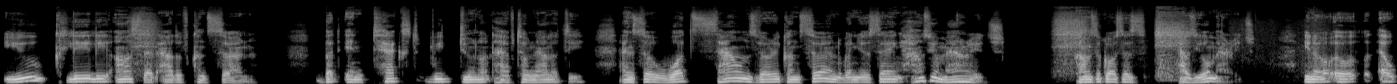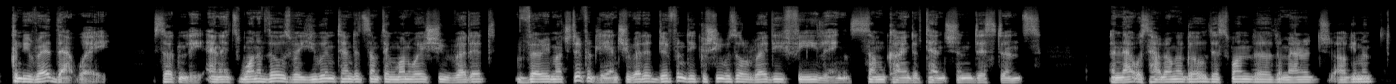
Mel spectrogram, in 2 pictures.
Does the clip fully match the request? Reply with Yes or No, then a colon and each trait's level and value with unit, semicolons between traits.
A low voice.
Yes: low, 120 Hz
